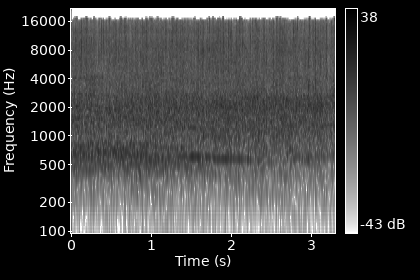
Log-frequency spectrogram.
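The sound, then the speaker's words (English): The studio audience of the show Just a Minute applauds loudly and steadily throughout as the week's four players are introduced, a dense wash of clapping with some cheering mixed in, sustained at full volume without any speech. “Please whoop and cheer for all four of them.”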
